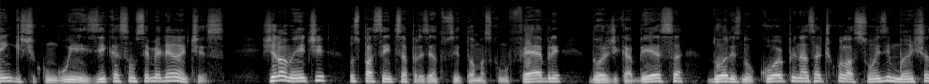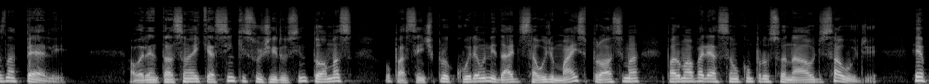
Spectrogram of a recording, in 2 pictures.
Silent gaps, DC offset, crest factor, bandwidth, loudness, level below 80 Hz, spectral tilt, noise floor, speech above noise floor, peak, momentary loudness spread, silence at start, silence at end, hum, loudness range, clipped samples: none; under 0.1%; 14 dB; 16 kHz; -21 LUFS; -54 dBFS; -6.5 dB/octave; -60 dBFS; 40 dB; -6 dBFS; 7 LU; 0 s; 0 s; none; 2 LU; under 0.1%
